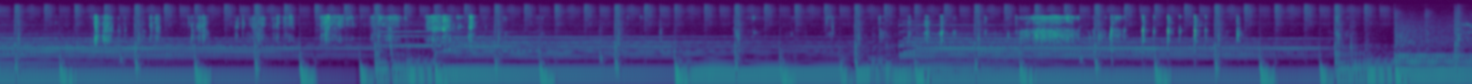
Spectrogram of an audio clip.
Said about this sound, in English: I guess these are the pastry pieces. They have like little erasers or Tic Tacs or something, and then little crumbles. So let's see how this goes. Again, we have the yogurt water, which is kind of gross, but whatever, we're about to mix it all in.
